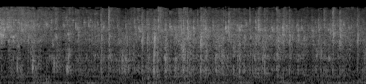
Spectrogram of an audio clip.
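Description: Garlic sizzles in hot oil at the start of a duck recipe, a loud, steady, crackling fry that stays dense and unbroken from start to finish, with no talking.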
